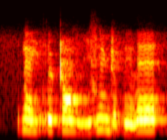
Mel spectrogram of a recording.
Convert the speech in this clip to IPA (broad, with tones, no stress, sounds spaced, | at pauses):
ɗ ɛ̃˦ j r ʏ˦ ʈ ɔ̃˦ v i˨˦ z ĩ˦ ɖ ə˨ p ẽ˨ l ɛ˦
